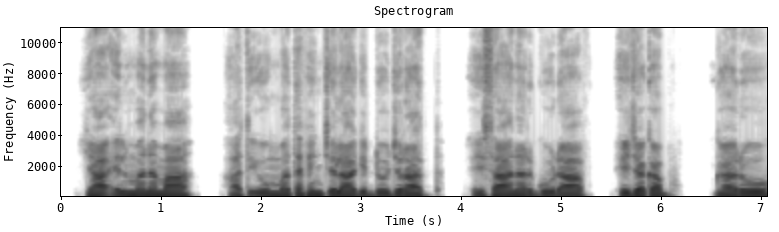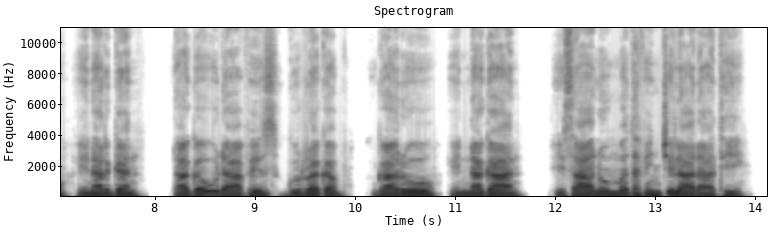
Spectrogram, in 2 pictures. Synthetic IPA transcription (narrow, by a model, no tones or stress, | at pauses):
jaːʔɪlmɐnɐmaː | ɐt̪ɪuːmːɐt̪ɐfɪnt͡ʃʼɪlaːɡɪd̪ːoːd͡ʒɪɾaːt̪ːɐ̥ | ʔɪsaːnɐɾɡuːᶑaːf | ɪd͡ʒɐkʼɐbʊ̥ | ɡɐɾuːhɪnɐɾɡɐn | ᶑɐɡɐuːᶑaːfɪs̬ɡʊrːɐkʼɐbʊ̥ | ɡɐɾuːhɪnːɐɡaːʔn | ʔɪsaːnuːmːɐt̪ɐfɪnt͡ʃʼɪlaːᶑaːt̪iː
